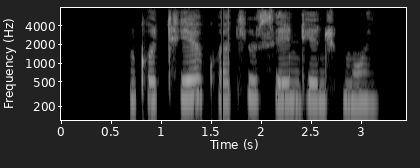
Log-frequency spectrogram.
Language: Taita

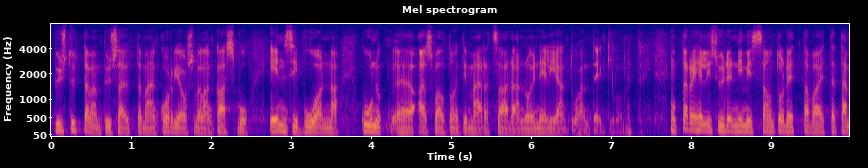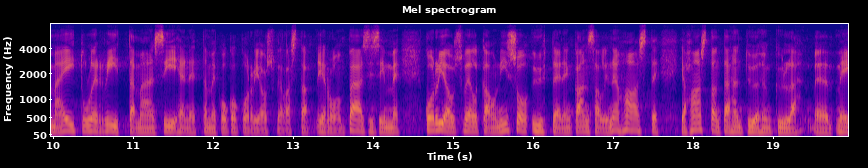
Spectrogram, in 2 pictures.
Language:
Finnish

